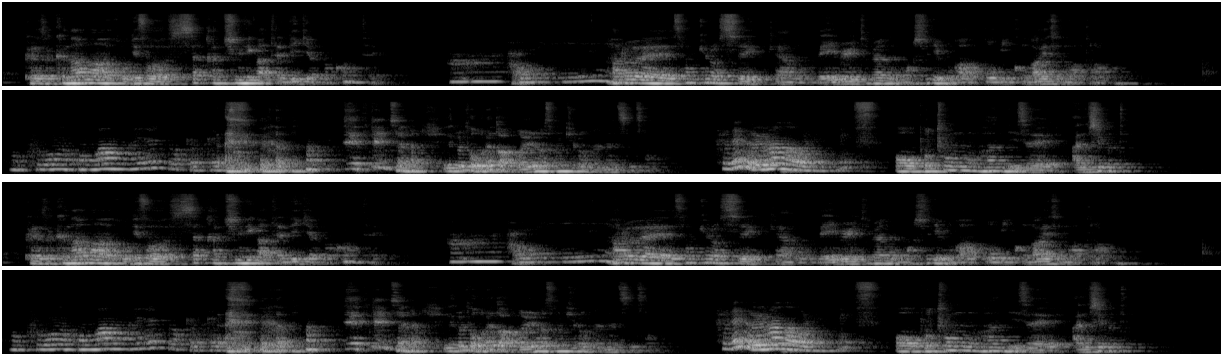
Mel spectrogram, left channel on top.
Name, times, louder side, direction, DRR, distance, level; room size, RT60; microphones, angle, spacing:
voice 1, 0.2-3.7 5.1-5.4 6.0-11.0 14.4-15.2 15.6-18.7 20.7-23.4, left 2 dB, 40° left, -2 dB, 0.6 m, -29 dB
voice 2, 4.5-6.3 12.3-14.9 15.2-15.4 15.9-16.1 19.3-20.7, right 1 dB, 15° right, -4 dB, 0.5 m, -31 dB
2.6 x 2.4 x 2.2 m, 0.78 s
head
